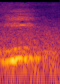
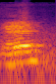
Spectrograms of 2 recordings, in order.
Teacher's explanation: For instance, when you say E, it is closed, and when you say A, it's open.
